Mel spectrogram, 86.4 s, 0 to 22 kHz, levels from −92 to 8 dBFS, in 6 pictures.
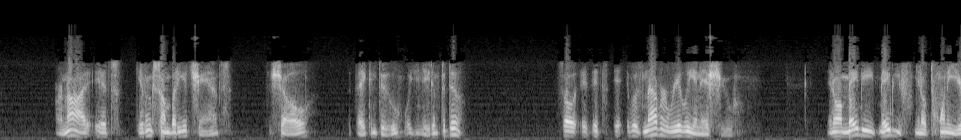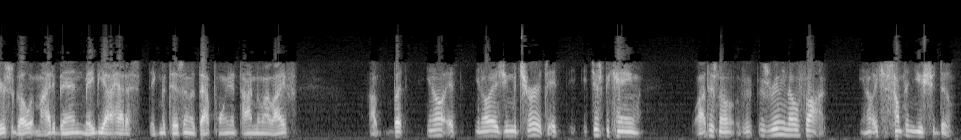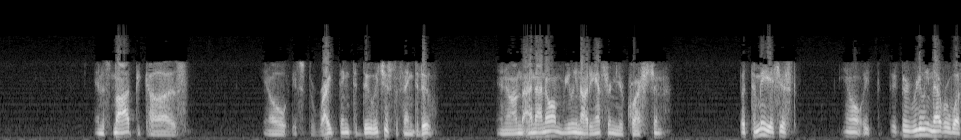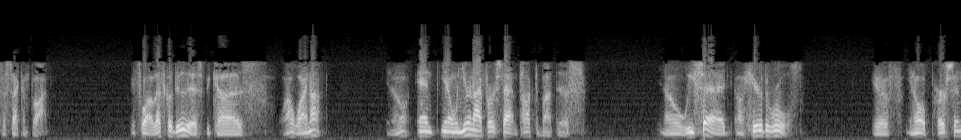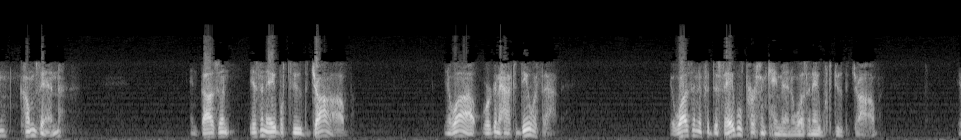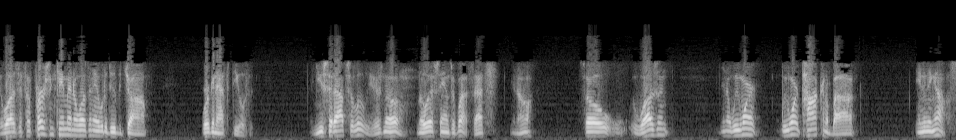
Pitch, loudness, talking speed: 110 Hz, -14 LUFS, 175 wpm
